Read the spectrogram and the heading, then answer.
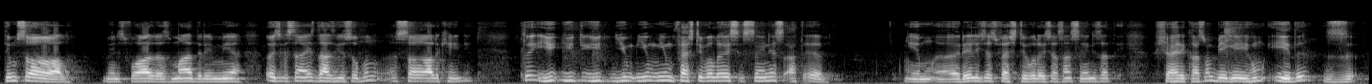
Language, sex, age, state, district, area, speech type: Kashmiri, male, 30-45, Jammu and Kashmir, Srinagar, rural, spontaneous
